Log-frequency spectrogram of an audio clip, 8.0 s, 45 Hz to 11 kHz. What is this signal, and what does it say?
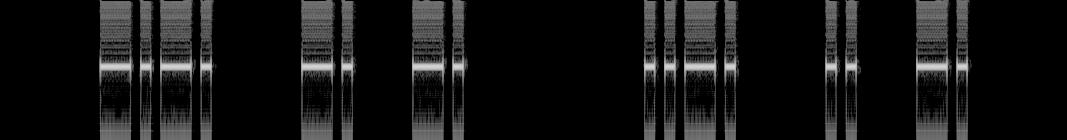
Morse code, heard as a keyed tone, about 16 wpm, spaced as for 10 wpm, 800 Hz. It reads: CNN FIN
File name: Mixed / CW Comparisons / CW Comparisons Broken Characters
